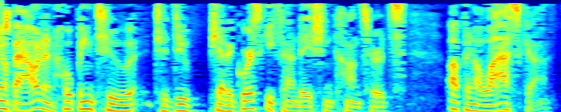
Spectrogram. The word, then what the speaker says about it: Piatigorsky: I also understand that you're part of the Piatigorsky Foundation. Am I pronouncing that correctly? – Yes. Yeah. Okay. Gregor Piatigorsky was my grandfather.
